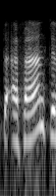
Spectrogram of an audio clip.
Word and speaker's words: أفأنت: لا بص، أفأنت. لا، حققي الهمزات.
